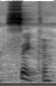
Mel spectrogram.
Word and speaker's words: seca: aí significa o quê um substantivo pronunciado com a vogal é fechada seca todo mundo sabe o que que aceita né exemplo principalmente a gente que aqui do nordeste exemplo o outro exemplo em baixo por conta de uma umidade elevada a roupa do varal não seca seca do verbo secar pronunciada com a vogal é aberta ó embaixo a vogal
